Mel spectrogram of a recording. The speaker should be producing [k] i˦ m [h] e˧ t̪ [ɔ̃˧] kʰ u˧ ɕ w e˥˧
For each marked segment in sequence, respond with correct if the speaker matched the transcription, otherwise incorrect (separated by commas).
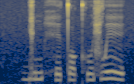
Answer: incorrect, correct, incorrect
